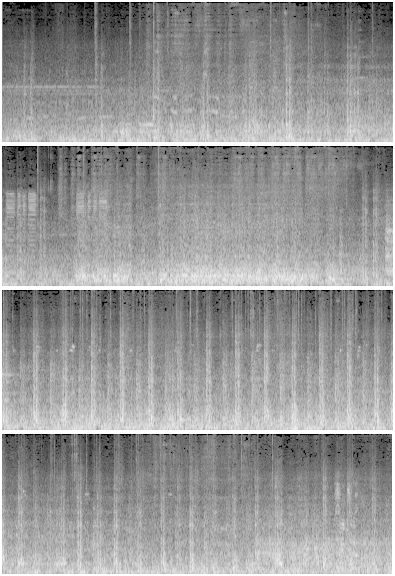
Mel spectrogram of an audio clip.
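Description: Running noise of a JR East local train heard from inside the front car: a steady rumble of wheels on rails that swells for a few seconds in the middle. In the second half it turns into a fast, dense clatter of clacks and rattles as the train crosses a steel railway bridge.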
